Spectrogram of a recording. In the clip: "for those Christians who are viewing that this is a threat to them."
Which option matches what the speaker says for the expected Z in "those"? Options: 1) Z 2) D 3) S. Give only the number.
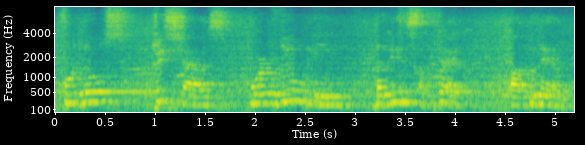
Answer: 3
